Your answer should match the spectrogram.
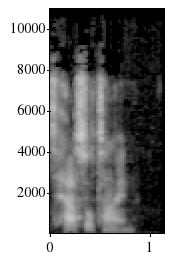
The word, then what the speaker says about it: Haseltine: How do you actually say your last name? Is it Haseltine, Haseltine, Hasselhoff? – It's, Yeah, any of the above. In junior high, it was Has No Friends and Ovaltine, but it's Haseltine.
